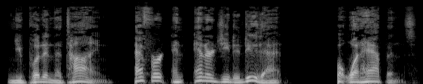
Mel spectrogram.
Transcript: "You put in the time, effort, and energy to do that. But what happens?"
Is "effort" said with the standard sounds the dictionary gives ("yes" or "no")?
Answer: yes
